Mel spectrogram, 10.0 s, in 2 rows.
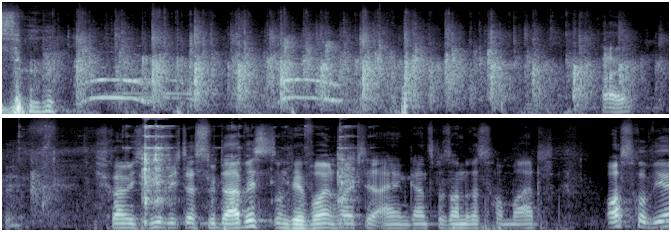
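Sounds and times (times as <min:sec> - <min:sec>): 
speech: 0:00.1 - 0:00.6, 0:05.8 - 0:10.0
audience applause: 0:00.2 - 0:05.0.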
